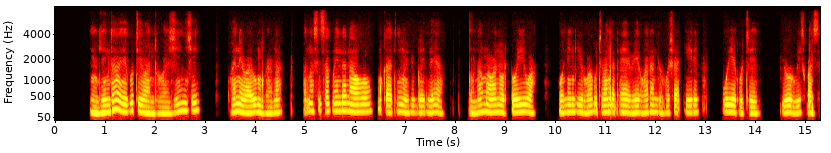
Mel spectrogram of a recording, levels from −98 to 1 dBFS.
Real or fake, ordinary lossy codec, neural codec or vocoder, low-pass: real; AAC, 48 kbps; none; 7.2 kHz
